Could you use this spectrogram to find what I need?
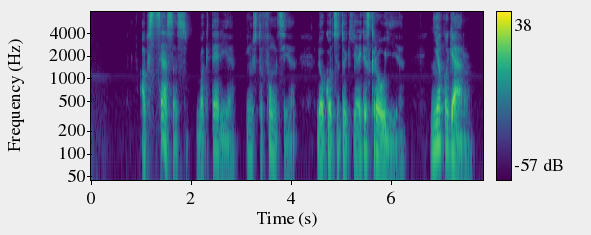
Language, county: Lithuanian, Vilnius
